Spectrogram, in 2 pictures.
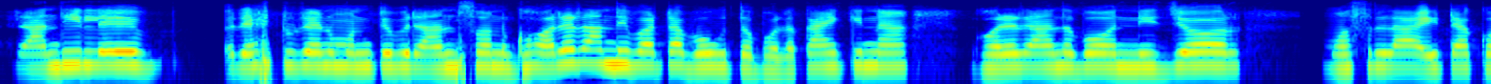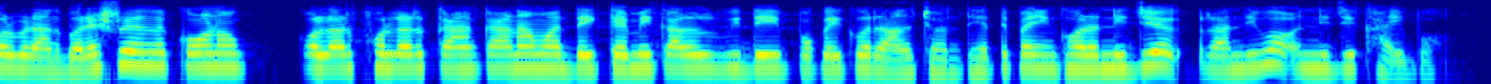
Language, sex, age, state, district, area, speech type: Odia, female, 18-30, Odisha, Kalahandi, rural, spontaneous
